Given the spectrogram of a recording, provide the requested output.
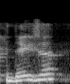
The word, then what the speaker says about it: Khadijah: This is Khadijah, and I'm saying it right, Khadijah?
